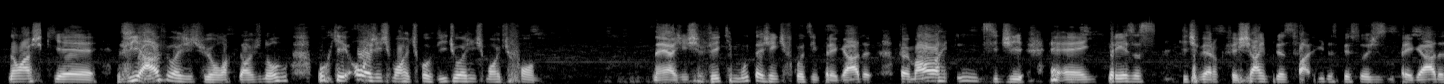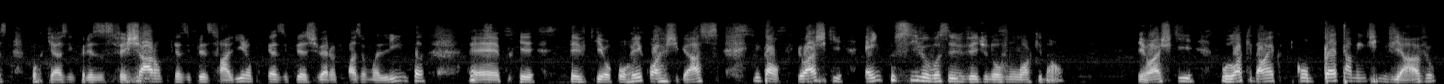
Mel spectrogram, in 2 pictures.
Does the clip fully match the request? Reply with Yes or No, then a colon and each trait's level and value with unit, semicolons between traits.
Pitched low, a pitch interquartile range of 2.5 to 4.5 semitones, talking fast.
Yes: low, 130 Hz; average, 4.0 semitones; fast, 195 wpm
